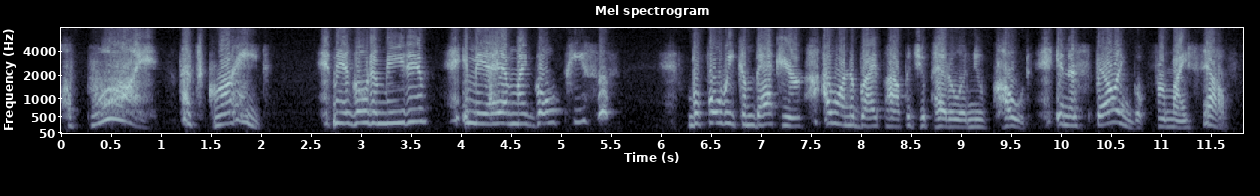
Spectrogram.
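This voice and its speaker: A woman's voice: sits high, moderate pace, a bit bright, rough recording. A woman playing a naive, fibbing puppet boy in a 1970s radio play, exclamatory and melodramatic. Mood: eager. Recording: 1970s radio broadcast recording.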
